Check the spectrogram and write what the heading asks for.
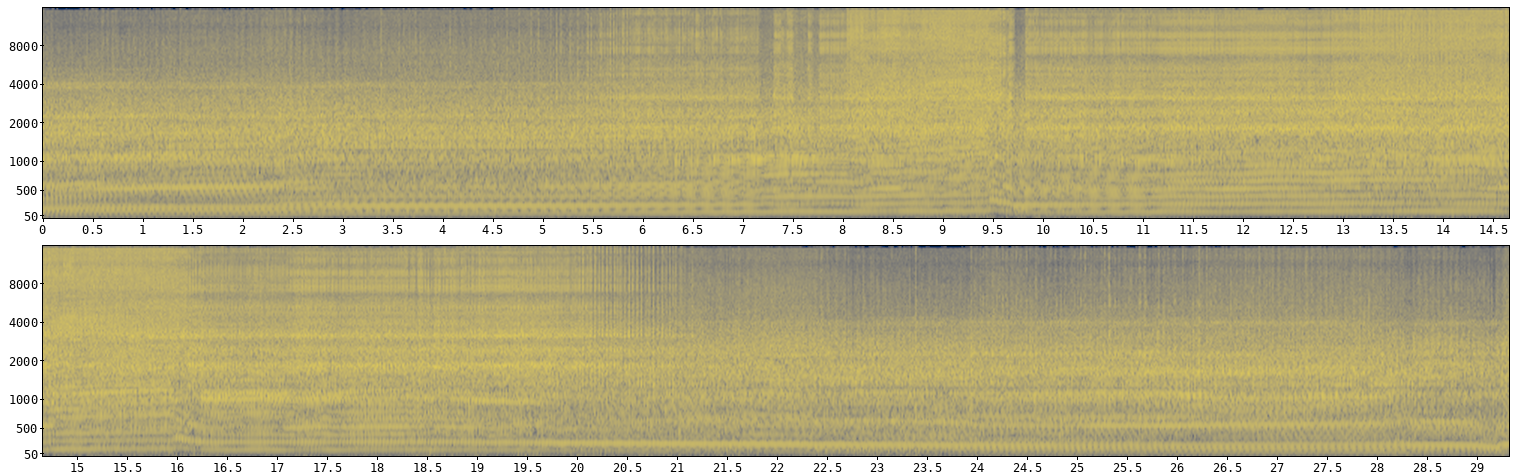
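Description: Track motorcycle's engine at high revs under hard acceleration, its pitch climbing through the gears with two quick upshifts, about ten and about sixteen seconds in. The revs then fall slowly, and near the end drop with a downshift. Wind rushes over the microphone at speed.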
